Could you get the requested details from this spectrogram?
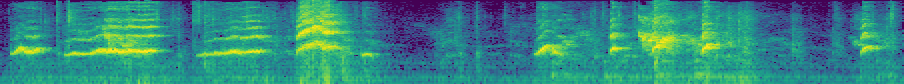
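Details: Excited male cockatiel singing to stimulate a female to mate: short whistled notes and a harsher rasping burst, with a quiet gap in the middle before more whistles and chatter.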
